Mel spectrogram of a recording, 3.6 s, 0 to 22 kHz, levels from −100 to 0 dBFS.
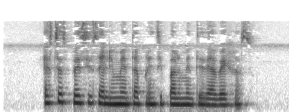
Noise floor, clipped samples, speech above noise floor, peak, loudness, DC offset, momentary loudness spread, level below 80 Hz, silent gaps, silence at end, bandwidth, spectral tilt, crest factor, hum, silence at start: -61 dBFS; under 0.1%; 41 dB; -8 dBFS; -21 LUFS; under 0.1%; 10 LU; -60 dBFS; none; 0.5 s; 11.5 kHz; -5.5 dB/octave; 14 dB; none; 0.55 s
